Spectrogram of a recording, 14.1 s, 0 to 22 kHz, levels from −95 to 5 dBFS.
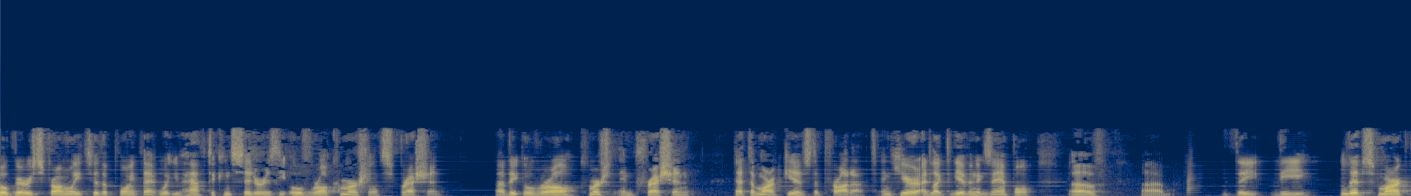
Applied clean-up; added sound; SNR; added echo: neural mask model DeepFilterNet 3.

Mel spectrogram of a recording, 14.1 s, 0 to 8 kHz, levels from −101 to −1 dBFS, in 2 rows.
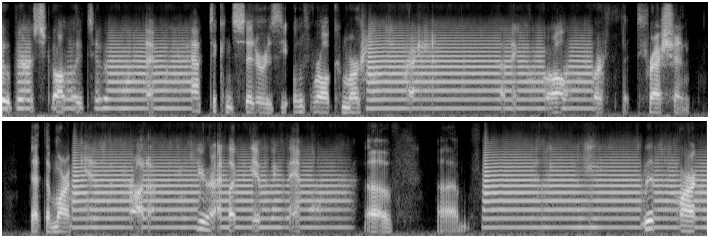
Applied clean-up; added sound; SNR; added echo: neural diffusion model UNIVERSE++.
